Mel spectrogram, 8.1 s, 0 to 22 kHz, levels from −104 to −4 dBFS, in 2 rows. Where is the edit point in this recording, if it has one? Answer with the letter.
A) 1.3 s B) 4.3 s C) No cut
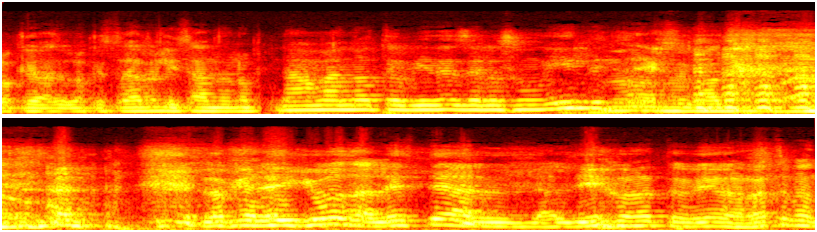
A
